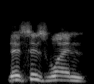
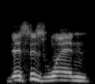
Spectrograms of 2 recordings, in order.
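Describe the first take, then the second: No difference in how they are said.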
